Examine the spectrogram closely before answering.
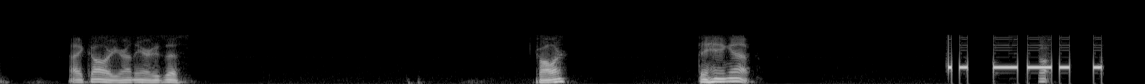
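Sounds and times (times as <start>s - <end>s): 
speech: 0.7s - 1.9s, 5.4s - 5.8s, 7.0s - 7.6s, 10.4s - 10.6s
telephone keypad tones on a call-in line: 9.5s - 11.1s.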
